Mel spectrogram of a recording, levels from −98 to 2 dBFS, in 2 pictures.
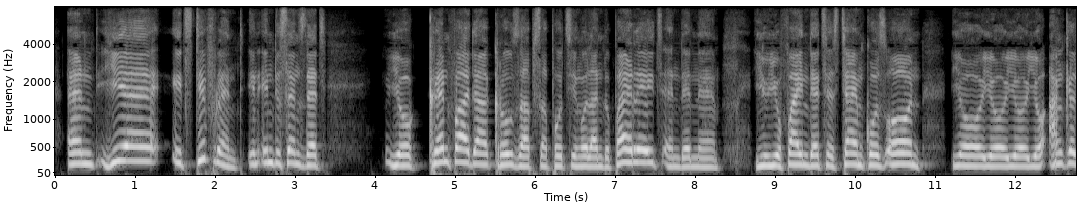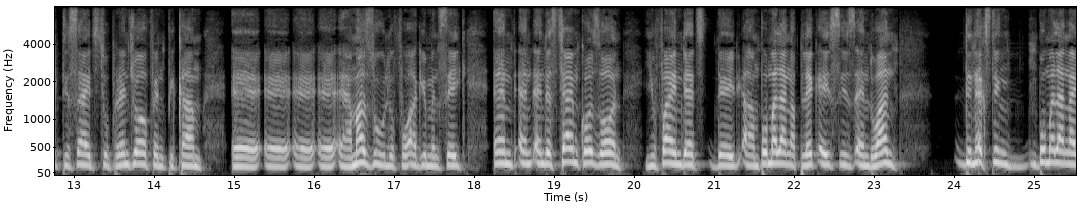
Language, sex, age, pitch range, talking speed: English, male, 30-49, 175-220 Hz, 160 wpm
